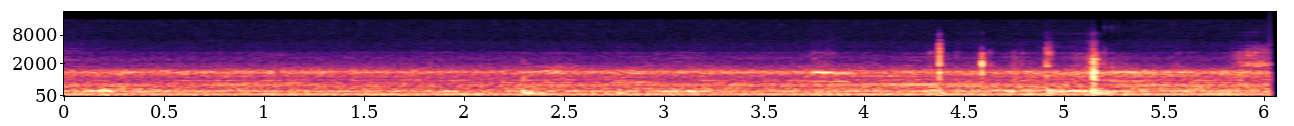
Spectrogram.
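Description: A ferry's engines and machinery keep up a steady, low humming drone on the passenger deck. A few short sharp clicks or knocks fall close together about four to five seconds in.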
